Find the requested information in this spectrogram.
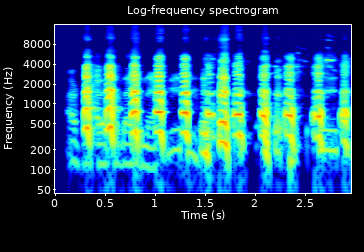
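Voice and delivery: high, loud laughter through words; laughing. Real, not acted. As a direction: crack up while talking. Bursts out laughing at own text.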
